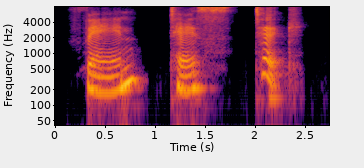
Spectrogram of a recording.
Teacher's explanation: all three are closed syllables fan tas tick you can hear a short vowel sound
